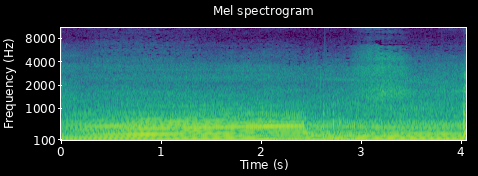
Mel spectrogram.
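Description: Car accelerating through curves on a mountain road, a steady engine drone rising in pitch and then shifting as the revs change partway through, heard close and continuous.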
